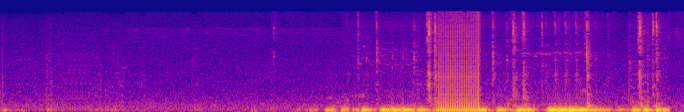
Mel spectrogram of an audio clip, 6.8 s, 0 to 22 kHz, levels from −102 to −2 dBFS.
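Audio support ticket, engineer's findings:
Repeated frames, 3.91–4.12 s and 5.58–5.79 s: compressed stream wrote a 104.5 ms block twice more, so speech stutters, replays, and runs 209 ms long each time.

System hang loop, 4.38–4.78 s: driver froze while hardware cycled a 23.22 ms ring buffer, consistent with 1024 samples. Steady 43.1 Hz buzz replaces roughly 0.4 s of speech.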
